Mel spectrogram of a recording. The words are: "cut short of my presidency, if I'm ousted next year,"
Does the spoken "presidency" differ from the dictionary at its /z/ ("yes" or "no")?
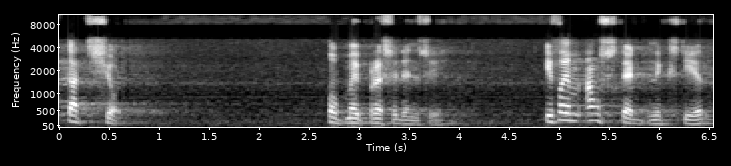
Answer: yes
